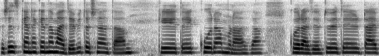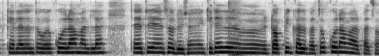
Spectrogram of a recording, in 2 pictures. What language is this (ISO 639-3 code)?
kok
